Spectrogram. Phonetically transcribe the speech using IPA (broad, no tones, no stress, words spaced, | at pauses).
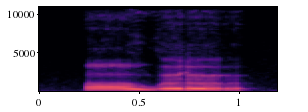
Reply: ɑ̃ːwɵɾɵ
